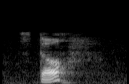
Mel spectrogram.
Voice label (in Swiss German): "dorf", alsace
